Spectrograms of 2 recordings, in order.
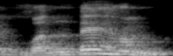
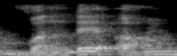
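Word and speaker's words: वन्देऽहम्: तो वंदे प्लस अहम बोलते हुए वंदे हम ऐसे ही बोलना है। वंदे अहम कभी मत बोलिए, वंदे हम बस। वो अ बीच वाला बिल्कुल प्रोनाउंस मत कीजिए।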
